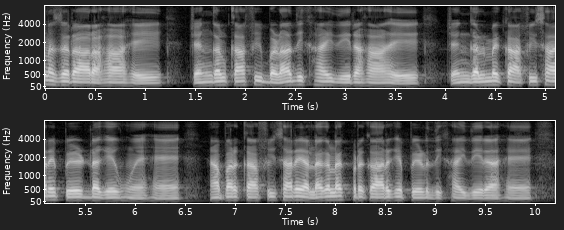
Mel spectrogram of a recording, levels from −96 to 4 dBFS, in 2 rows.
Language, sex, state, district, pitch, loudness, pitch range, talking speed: Hindi, male, Maharashtra, Nagpur, 110 Hz, -18 LUFS, 100-125 Hz, 190 wpm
